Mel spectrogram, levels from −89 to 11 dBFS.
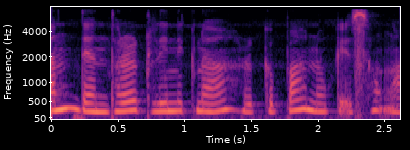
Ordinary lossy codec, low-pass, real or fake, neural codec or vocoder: MP3, 64 kbps; 7.2 kHz; real; none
